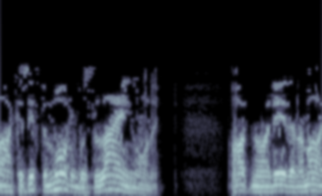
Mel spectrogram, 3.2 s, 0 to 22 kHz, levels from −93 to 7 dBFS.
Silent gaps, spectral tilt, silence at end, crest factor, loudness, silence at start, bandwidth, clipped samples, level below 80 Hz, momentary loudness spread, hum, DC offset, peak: 1.69-1.74 s, 2.23-2.27 s; -5.5 dB/octave; 0 s; 16 dB; -19 LUFS; 0 s; 5.8 kHz; under 0.1%; -46 dBFS; 9 LU; none; under 0.1%; -4 dBFS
